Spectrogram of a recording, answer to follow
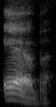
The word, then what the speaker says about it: Eb: And so the pronunciation for the spiritual name of the human archetype is Eb, E-B, right? It's E-H-B, Eb, right?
